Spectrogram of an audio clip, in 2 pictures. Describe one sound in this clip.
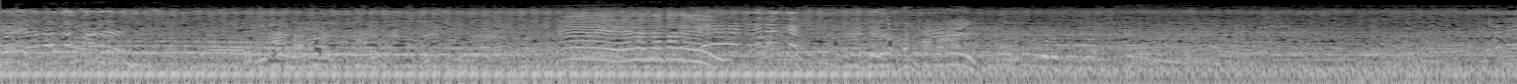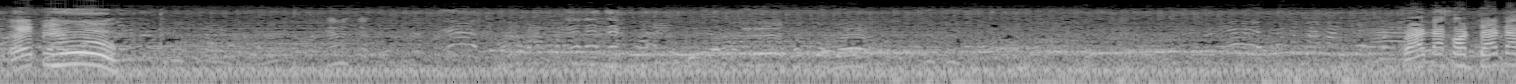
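A carousel ride hums and rattles as it turns.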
